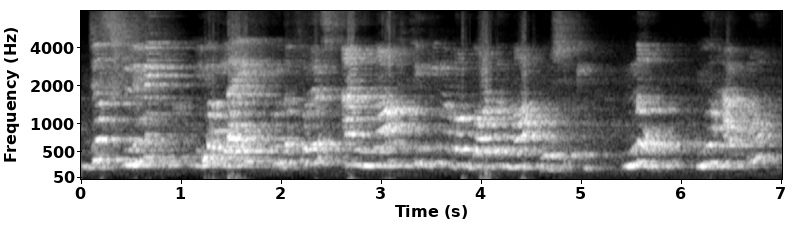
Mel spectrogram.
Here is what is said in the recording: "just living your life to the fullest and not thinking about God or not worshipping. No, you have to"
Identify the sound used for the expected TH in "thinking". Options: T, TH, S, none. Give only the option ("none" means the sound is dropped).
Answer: T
